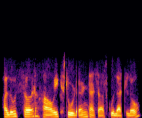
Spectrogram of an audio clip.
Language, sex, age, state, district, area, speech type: Goan Konkani, male, 18-30, Goa, Bardez, urban, conversation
